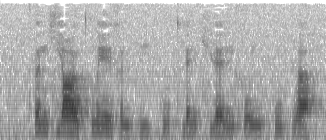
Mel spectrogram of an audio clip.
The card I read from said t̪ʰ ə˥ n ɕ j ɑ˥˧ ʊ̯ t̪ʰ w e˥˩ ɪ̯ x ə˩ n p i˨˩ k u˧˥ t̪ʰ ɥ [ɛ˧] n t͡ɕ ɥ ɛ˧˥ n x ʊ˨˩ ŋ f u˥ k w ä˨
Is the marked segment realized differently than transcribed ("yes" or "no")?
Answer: no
